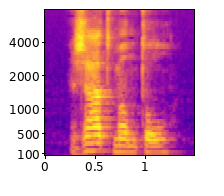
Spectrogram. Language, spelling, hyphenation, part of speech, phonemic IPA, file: Dutch, zaadmantel, zaad‧man‧tel, noun, /ˈzaːtˌmɑn.təl/, Nl-zaadmantel.ogg
- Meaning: aril (tissue surrounding the seed in certain fruits)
